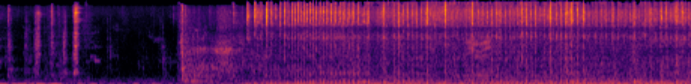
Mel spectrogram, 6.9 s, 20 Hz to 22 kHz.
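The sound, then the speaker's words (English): An old 1940s tractor engine starts up and settles into a steady, loud, rumbling idle, with some faint talk and rustling in the first couple of seconds before the engine drowns everything out. “These are like old like tractors from the 40s. Cool. We're lucky enough to be able to like rip and roar on them.”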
